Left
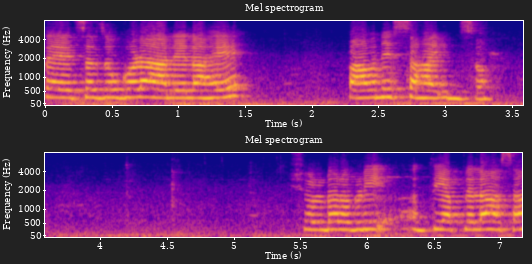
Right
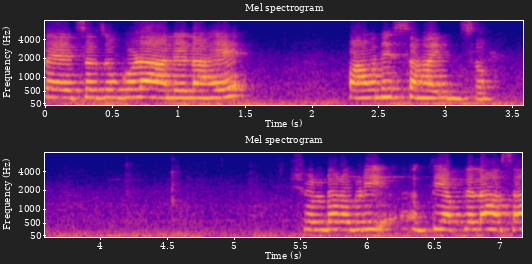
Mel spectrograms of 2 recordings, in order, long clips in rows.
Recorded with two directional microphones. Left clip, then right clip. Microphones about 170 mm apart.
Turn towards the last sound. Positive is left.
turn(degrees=-10)  # may be behind; listen again after turning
